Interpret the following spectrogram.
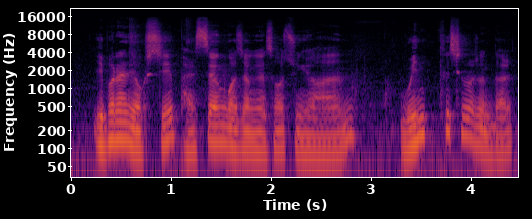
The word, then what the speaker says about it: Wnt: 이번엔 역시 발생 과정에서 중요한 윈트 신호 전달, WNT라고 쓰고, 운트도 아닌 문트도 아닌 윈트라고 읽어요. 윈트.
